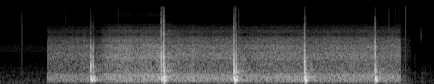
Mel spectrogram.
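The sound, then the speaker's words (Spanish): A sonified pulsar: five sharp, evenly spaced clicks roughly every 0.7 seconds over a steady hissing noise bed, loud, with no voices; the clicks represent the star's regular flashes of brightness as beams from its poles point toward us, like a lighthouse. “Entonces esto lo podemos representar también con sonidos.”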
